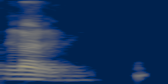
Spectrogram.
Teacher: huruf nun keluar dari ujung lidah bertemu gusi atas dan keluar dari rongga hidung.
